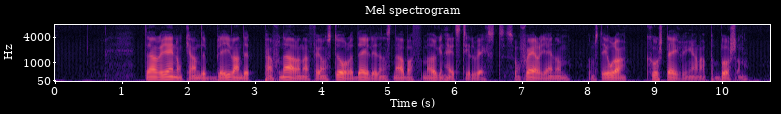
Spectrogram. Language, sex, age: Swedish, male, 34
